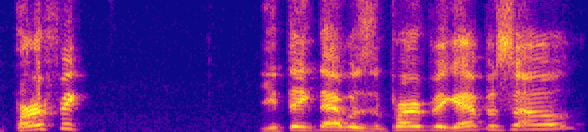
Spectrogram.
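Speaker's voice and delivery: high, incredulous disbelief; high mock astonishment; surprised. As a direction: act shocked at a perfect score.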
